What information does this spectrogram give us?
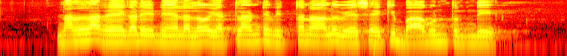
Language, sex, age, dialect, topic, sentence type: Telugu, male, 18-24, Southern, agriculture, question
